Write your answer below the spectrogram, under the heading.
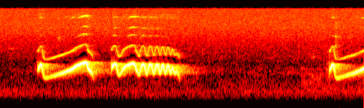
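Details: Fiery-necked nightjar calling at night from a tree in the southern Karoo: loud, clear whistled phrases, each a rising note followed by a wavering, quavering tremolo, repeated twice, with another phrase starting at the end, over a quiet background.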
